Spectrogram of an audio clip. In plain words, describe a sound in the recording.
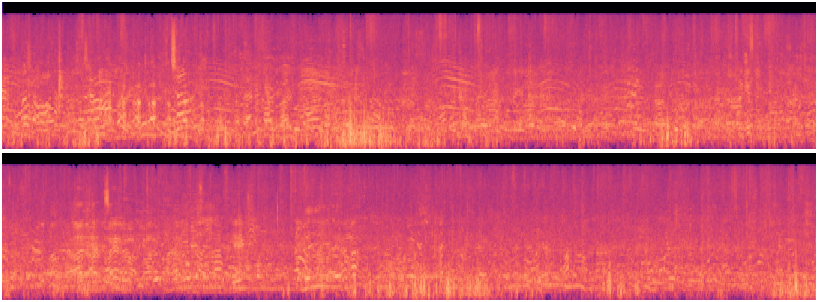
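Many footsteps shuffle on a dirt road.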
